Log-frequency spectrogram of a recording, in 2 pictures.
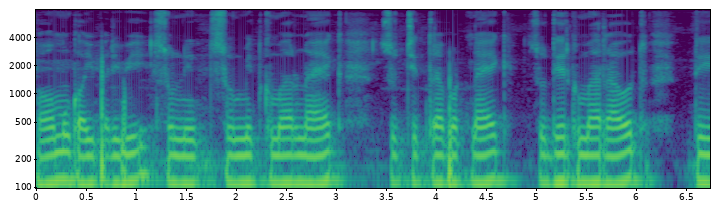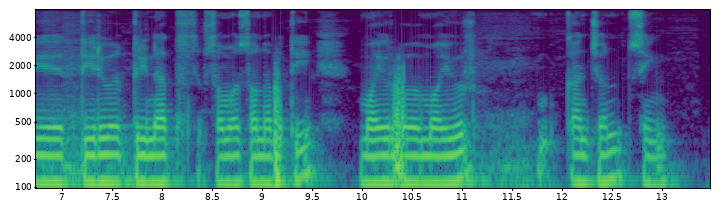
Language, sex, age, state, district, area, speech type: Odia, male, 18-30, Odisha, Kendujhar, urban, spontaneous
